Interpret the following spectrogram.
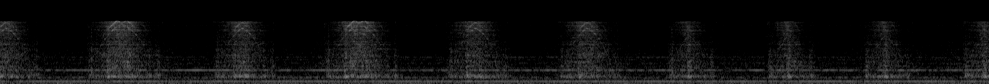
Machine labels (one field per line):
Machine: slide rail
